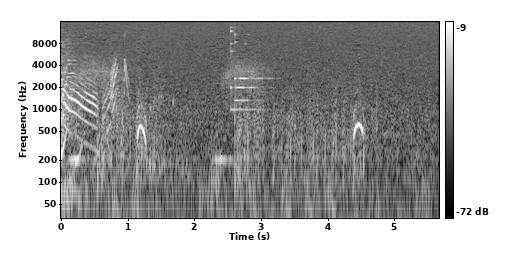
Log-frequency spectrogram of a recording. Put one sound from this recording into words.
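Playful cartoon sound effects chirp, whoosh and boing.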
